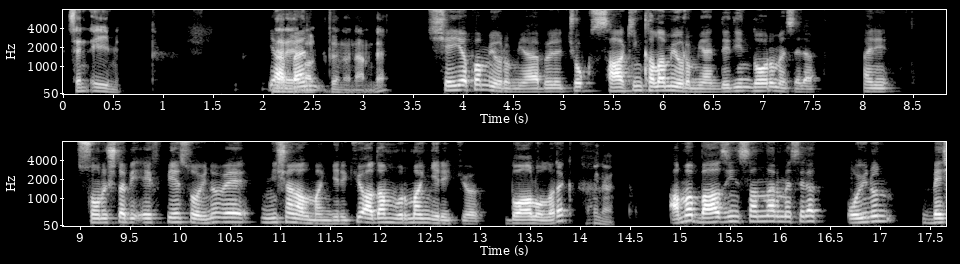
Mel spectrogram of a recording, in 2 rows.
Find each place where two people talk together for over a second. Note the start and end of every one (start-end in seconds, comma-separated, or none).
none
